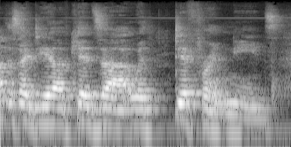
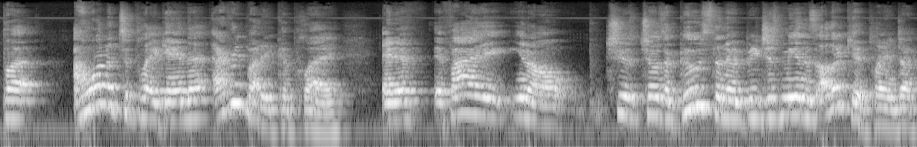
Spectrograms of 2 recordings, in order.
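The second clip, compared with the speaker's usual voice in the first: higher-pitched imitation of a child; earnest kid; 4 semitones higher than usual. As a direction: explain it like a kid pleading to be understood. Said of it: "And he says".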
